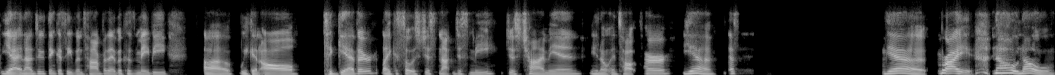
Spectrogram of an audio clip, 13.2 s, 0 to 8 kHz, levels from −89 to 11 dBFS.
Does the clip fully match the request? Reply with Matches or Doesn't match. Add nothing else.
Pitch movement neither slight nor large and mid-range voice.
Matches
